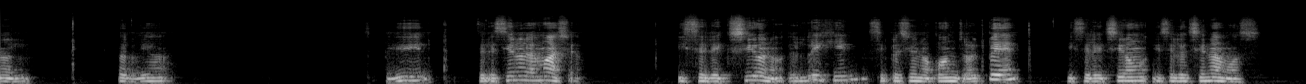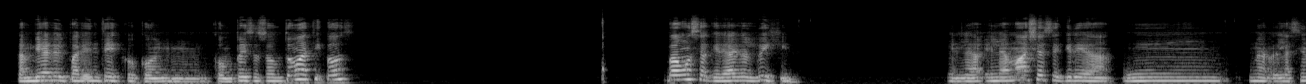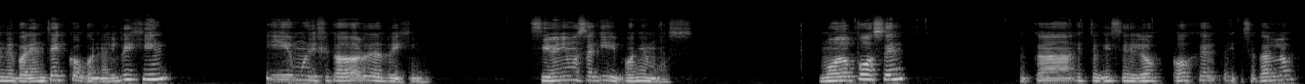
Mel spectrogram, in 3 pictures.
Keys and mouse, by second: 0.9 Tab, 1.2 click, 4.3 Tab, 4.7 click, 6.0 shift+click, 9.7 ctrl+p, 21.1 click, 23.6 click, 25.3 click, 28.9 click, 31.1 click, 32.1 ctrl+Tab, 34.6-35.5 drag, 36.2-37.0 drag, 37.6-38.6 drag.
